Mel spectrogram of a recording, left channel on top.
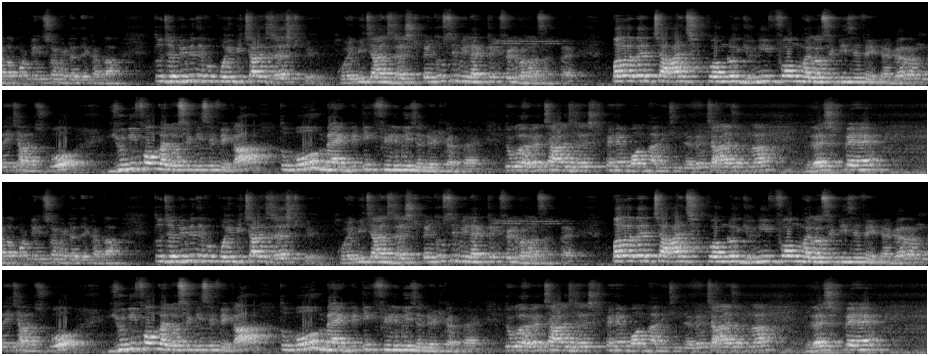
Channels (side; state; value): both; identical; correlation 1.00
